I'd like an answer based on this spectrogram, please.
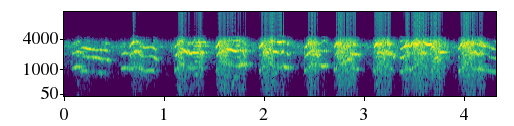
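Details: Puppies unhappy about being bathed cry in a rapid run of sharp, high yelping whimpers, about two each second, while running water splashes in the background.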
